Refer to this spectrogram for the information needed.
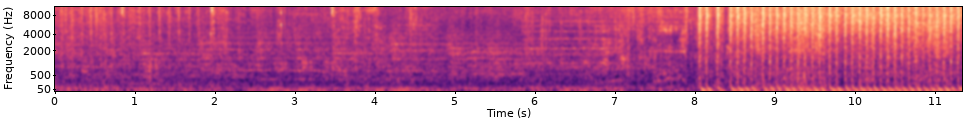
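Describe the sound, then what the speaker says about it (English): A machine gun in Helldivers 2 firing fast, dense rapid bursts, loud and close; the rate of fire turns sharper and more distinct toward the end. "we just melt the overseers with this freaking machine gun"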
